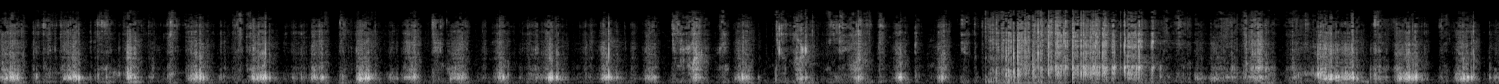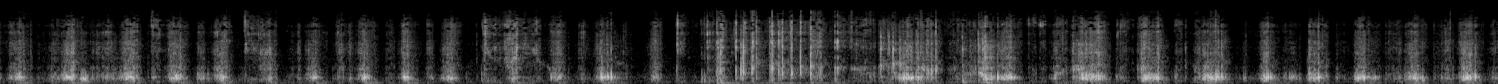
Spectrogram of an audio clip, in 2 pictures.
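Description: Close-up crunching of frozen craggy ice being bitten and chewed: a run of sharp crunches, about two to three a second, with a denser grinding stretch about ten seconds in and again a little past twenty seconds.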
